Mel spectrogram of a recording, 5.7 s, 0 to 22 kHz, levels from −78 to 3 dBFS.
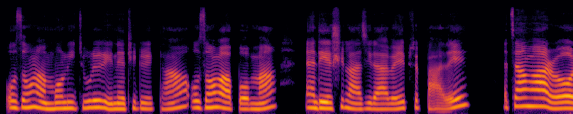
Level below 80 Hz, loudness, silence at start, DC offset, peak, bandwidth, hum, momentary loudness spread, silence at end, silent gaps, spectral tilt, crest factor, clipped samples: -66 dBFS; -18 LUFS; 0.05 s; under 0.1%; -2 dBFS; 16 kHz; none; 9 LU; 0 s; none; -6.5 dB/octave; 16 dB; under 0.1%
